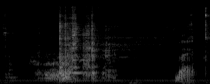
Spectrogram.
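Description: Light clicks and rattles of a graphics card and its cooler being handled and fitted together while the screws are lined up, with a cluster of small knocks about half a second to a second in.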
